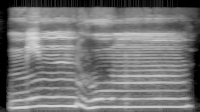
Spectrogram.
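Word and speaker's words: مِنْهُمْ: hum afwan minhum minhum iya minya harus mi bukan min bukan minhum tapi min ah ini bu ah bibirnya turun sedikit ngikutin rahang di giginya kelihatan dikit yang bawah m mi gigi bawah kelihatan minhum minhum.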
